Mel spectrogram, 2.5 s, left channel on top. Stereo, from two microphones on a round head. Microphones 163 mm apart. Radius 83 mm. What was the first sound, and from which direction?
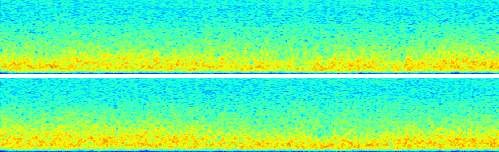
Only background noise.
